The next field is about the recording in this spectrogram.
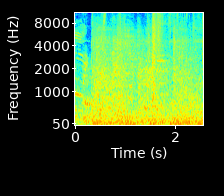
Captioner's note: gunshot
